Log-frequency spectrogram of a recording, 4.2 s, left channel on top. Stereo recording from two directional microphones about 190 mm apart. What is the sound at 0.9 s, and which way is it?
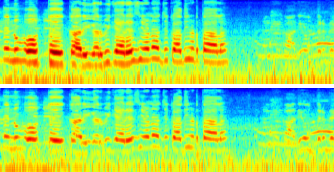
Speech, 35° left (ahead or behind).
